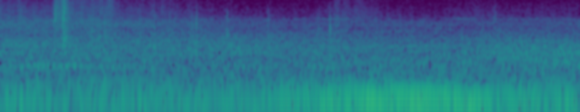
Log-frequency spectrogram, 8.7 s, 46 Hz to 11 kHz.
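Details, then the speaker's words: 2007 Acura RL J35A8 V6 at idle: low steady rumble with faint light ticking; owner asks whether this ticking is normal. "Just wondering if this noise is normal ticking for the J35A8 engine."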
